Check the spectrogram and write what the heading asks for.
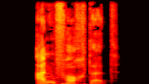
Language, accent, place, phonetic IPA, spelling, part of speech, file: German, Germany, Berlin, [ˈanˌfɔxtət], anfochtet, verb, De-anfochtet.ogg
- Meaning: second-person plural dependent preterite of anfechten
